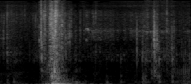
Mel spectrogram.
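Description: A hand knocks on a wooden frame.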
